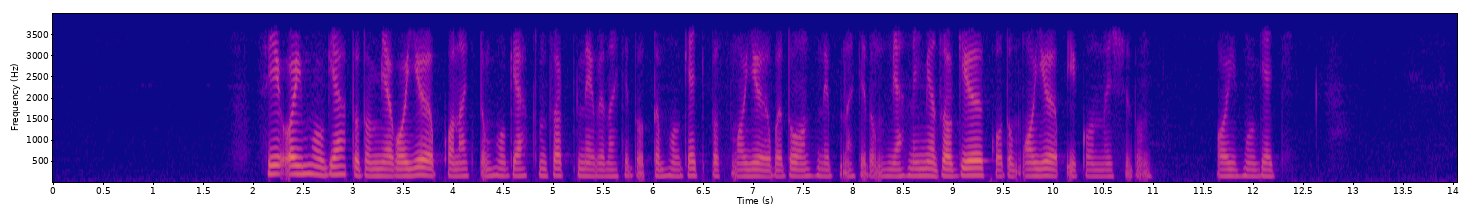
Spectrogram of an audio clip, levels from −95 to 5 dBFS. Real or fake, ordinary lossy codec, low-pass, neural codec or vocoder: real; none; 3.6 kHz; none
